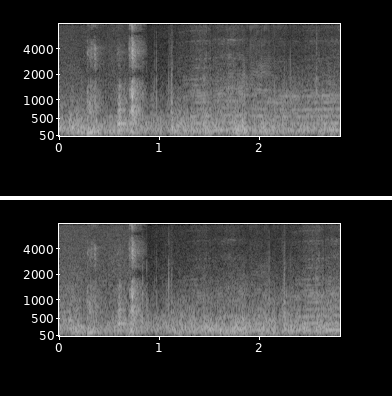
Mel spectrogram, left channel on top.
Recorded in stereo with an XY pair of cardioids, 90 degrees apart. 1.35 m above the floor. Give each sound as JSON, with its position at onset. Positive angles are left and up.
{"t": 0.3, "sound": "a dog barking", "azimuth_deg": 25}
